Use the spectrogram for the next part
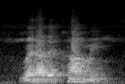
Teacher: upon the first syllable of coming, we are marking the primary word stress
